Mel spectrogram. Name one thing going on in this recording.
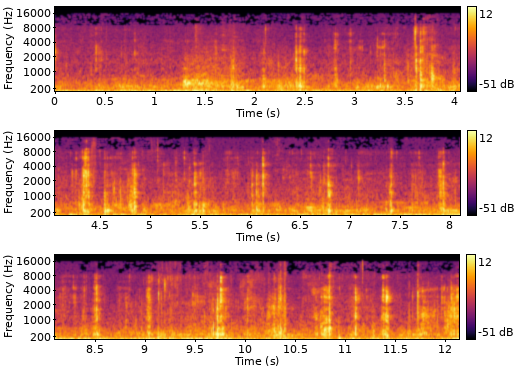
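A woman chews and smacks her lips softly, very close to a microphone.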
